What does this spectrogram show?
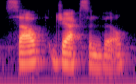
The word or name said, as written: South Jacksonville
